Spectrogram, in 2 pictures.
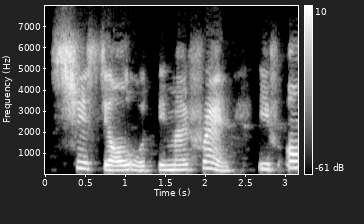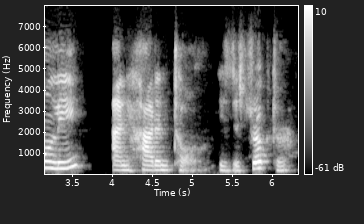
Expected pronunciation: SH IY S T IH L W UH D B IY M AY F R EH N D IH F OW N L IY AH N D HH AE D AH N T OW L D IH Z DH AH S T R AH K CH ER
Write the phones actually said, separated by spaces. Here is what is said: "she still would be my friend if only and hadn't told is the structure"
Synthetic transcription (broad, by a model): SH IY S T IH L W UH D B IY M AY F R EH N D IH F OW N L IY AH N HH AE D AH N T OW L IH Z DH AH S T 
